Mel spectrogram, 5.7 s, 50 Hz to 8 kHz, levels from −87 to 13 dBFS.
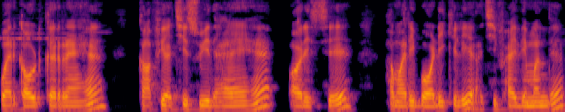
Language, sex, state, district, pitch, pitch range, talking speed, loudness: Hindi, male, Bihar, Gaya, 115 Hz, 115-120 Hz, 180 wpm, -16 LUFS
